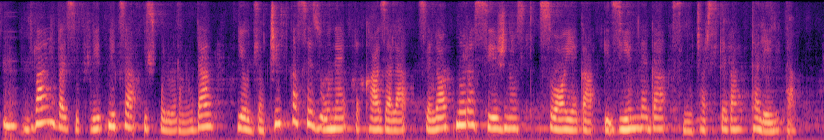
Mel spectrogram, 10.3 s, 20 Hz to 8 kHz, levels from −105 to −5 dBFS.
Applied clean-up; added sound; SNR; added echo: neural separator model SepFormer DNS4.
